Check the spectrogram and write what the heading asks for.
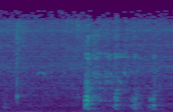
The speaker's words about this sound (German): Ja, da kommt ein Feuerstoß raus, ne? flattert und stottert. Was ist das? Oh, funktioniert. Klingt ja wie mein Terrassenheizstrahler.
